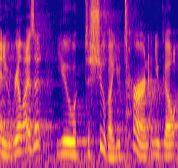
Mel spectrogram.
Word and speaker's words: teshuva: Let me hear you all say teshuva.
